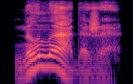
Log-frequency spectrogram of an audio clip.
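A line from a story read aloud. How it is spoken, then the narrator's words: Drawn-out. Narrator (Russian): протянул Константин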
